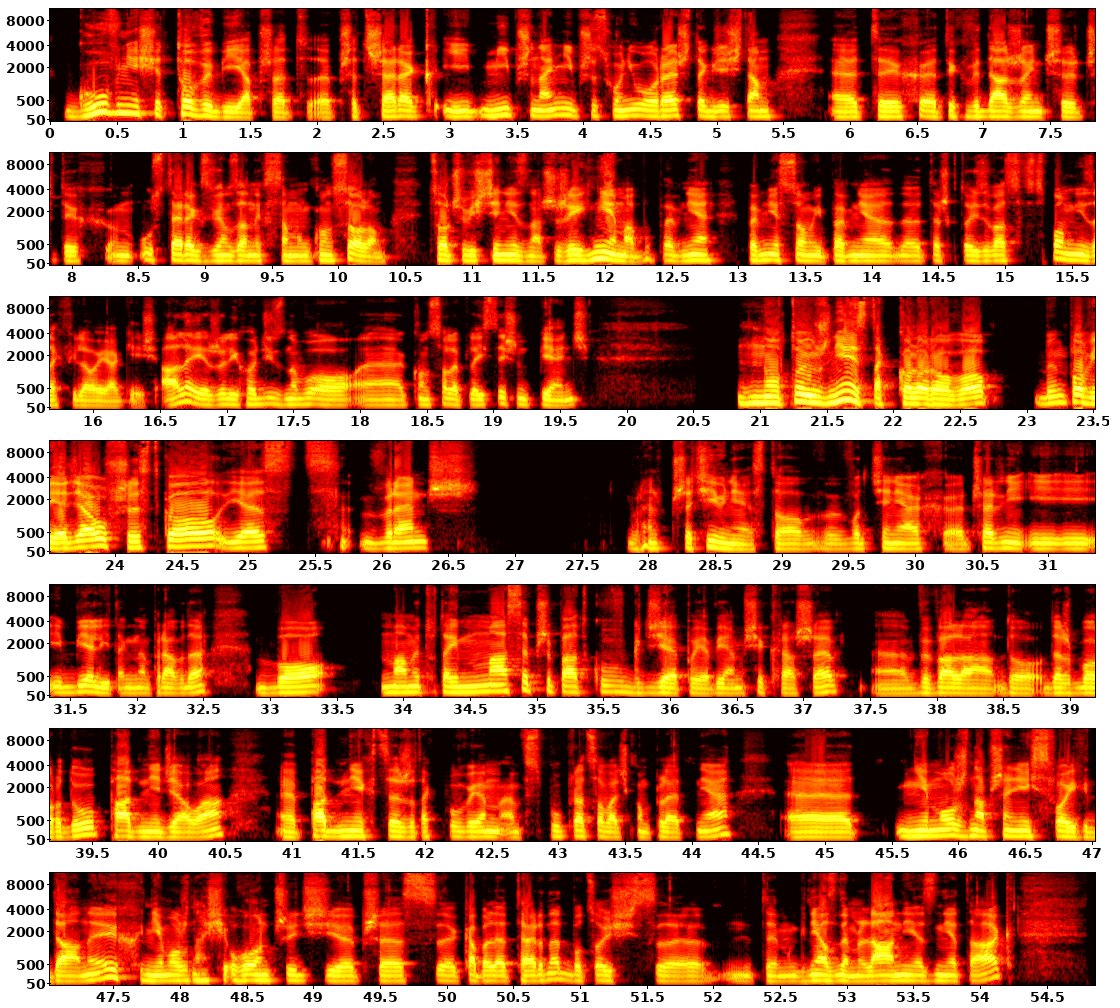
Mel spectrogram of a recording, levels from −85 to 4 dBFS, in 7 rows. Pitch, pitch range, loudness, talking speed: 115 Hz, 110-125 Hz, -15 LUFS, 140 wpm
